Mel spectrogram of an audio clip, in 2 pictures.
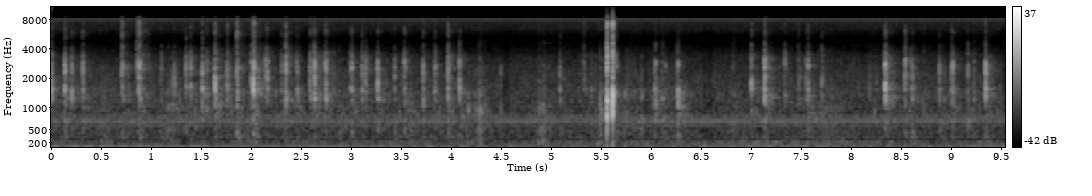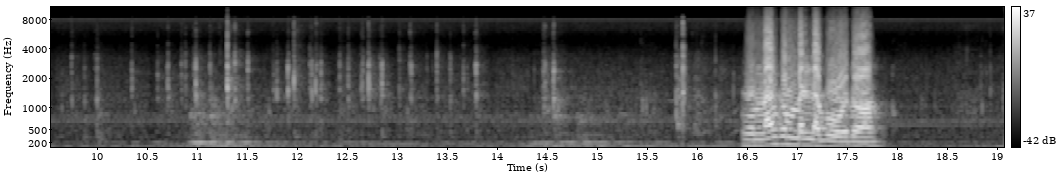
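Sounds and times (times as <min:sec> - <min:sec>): computer keyboard typing: 0:00.0 - 0:14.6
low rumble: 0:10.3 - 0:19.0.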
